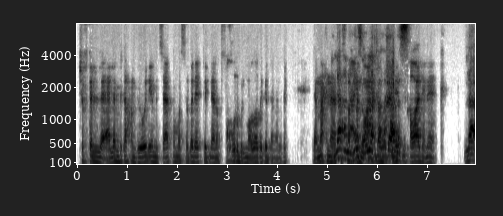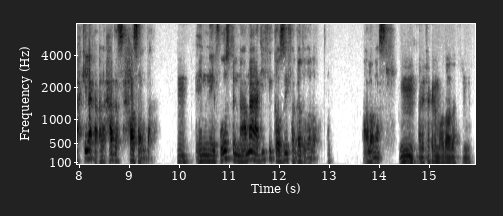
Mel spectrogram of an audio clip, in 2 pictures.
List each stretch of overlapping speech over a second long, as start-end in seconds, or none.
5.0-6.7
